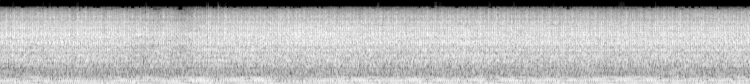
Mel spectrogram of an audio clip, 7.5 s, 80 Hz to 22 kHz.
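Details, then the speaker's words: EF hatch with LSV head on E85, after installing spring-type LMAs and valve adjustment: loud steady idle with busy rapid top-end rattle on the low drone; noise unchanged, cause still unknown. "Well, that doesn't sound like it changed at all. I don't know, dude. I really don't."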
